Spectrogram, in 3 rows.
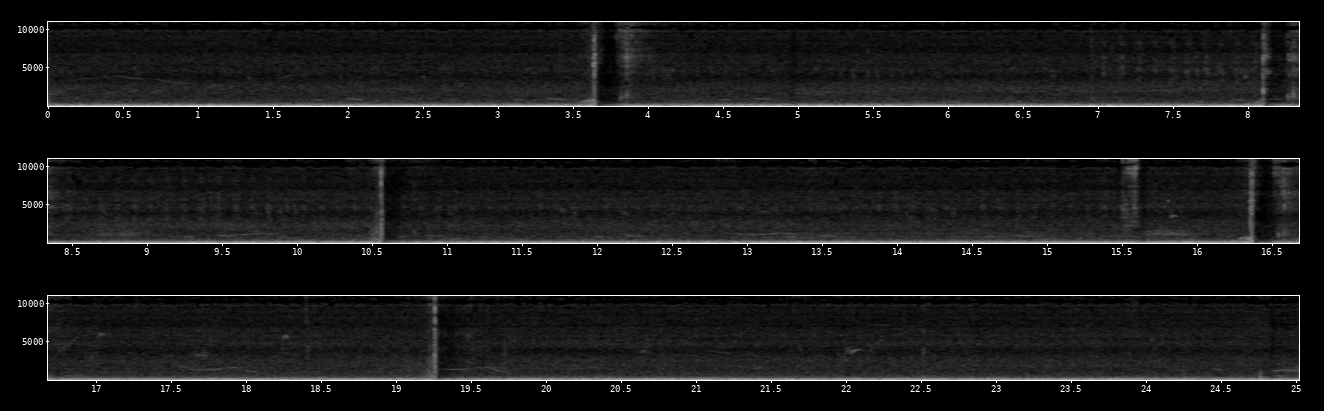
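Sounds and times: loud steady low rumble: 0:00.0 - 0:25.0
golf iron striking balls: 0:03.4 - 0:04.4, 0:08.0 - 0:09.0, 0:10.2 - 0:11.2, 0:15.5 - 0:19.9.

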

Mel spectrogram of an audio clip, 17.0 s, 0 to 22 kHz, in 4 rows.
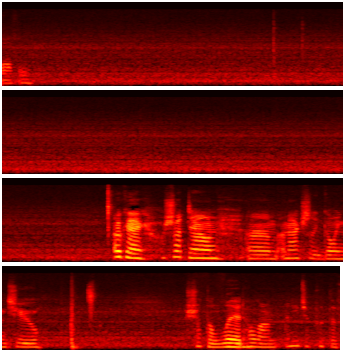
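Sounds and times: laptop cooling fan running: 0:00.0 - 0:17.0.

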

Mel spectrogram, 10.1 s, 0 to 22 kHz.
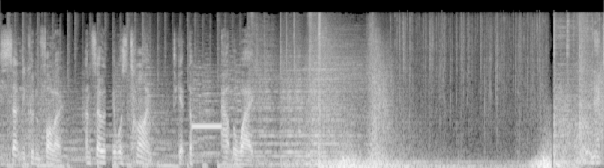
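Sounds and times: fire crackling: 0:04.6 - 0:10.0.

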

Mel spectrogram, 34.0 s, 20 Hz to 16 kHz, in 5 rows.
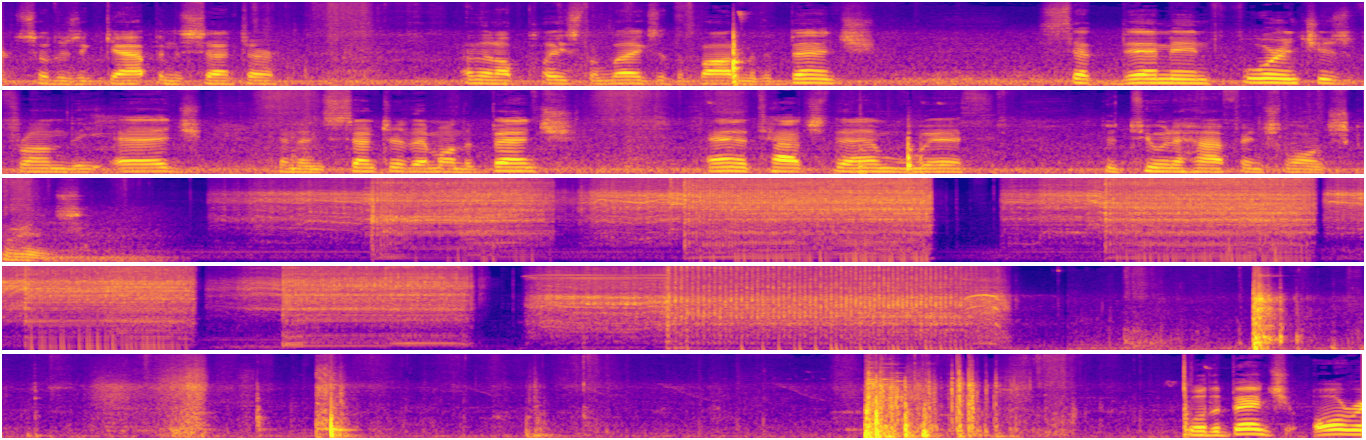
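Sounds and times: power driver driving screws into wood: 0:14.6 - 0:25.5.

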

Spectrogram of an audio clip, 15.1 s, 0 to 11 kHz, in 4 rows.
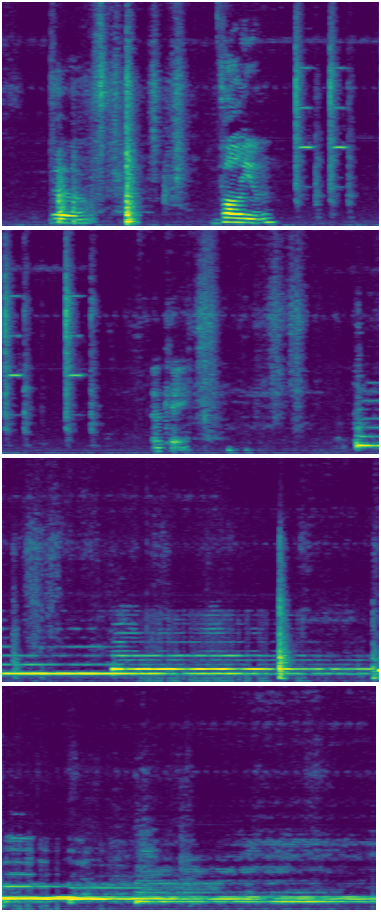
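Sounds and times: slow calm music: 0:07.4 - 0:15.0.

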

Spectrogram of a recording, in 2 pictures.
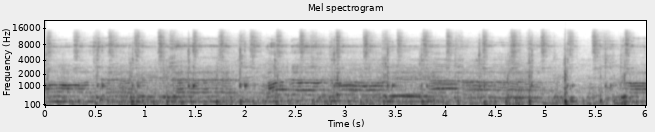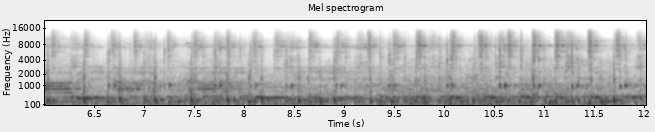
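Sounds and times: hand drums and wooden percussion: 0:00.0 - 0:12.0.

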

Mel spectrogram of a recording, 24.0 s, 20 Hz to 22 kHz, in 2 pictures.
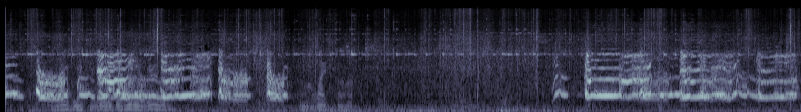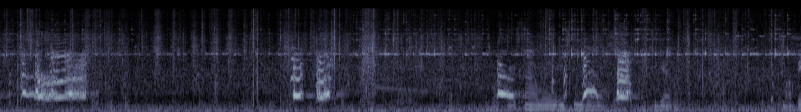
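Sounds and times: dog barks: 0:00.1 - 0:04.4, 0:08.3 - 0:13.6, 0:16.3 - 0:17.9, 0:19.4 - 0:21.8
dogs baying: 0:00.1 - 0:24.0.

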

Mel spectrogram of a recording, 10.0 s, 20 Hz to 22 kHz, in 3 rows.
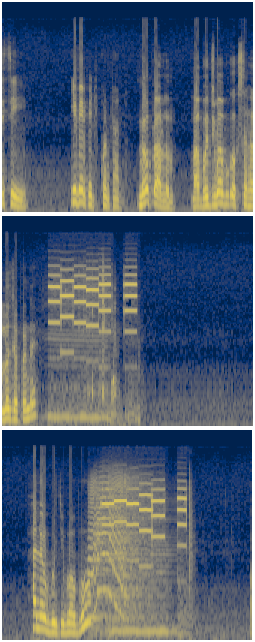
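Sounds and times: electronic ringtone jingle: 0:04.0 - 0:05.2.

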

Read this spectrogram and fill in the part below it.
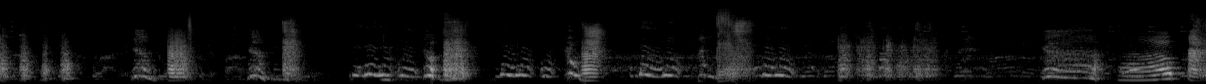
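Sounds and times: baby laughing: 0:03.5 - 0:09.5.

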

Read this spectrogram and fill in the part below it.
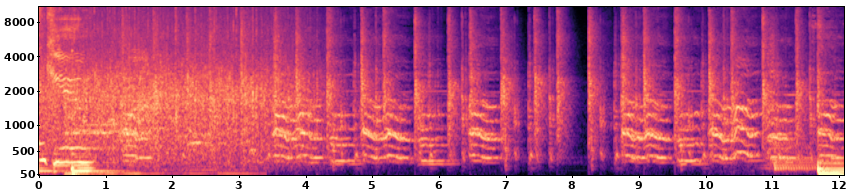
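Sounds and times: voices singing: 0:00.0 - 0:07.2, 0:08.6 - 0:12.0
rhythmic hand claps: 0:00.0 - 0:12.0.

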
